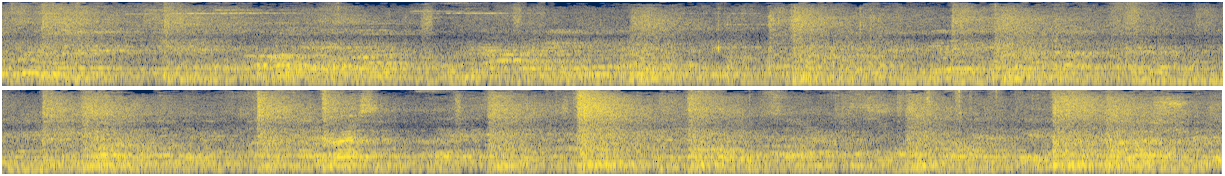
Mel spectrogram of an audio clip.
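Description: Busy gym ambience: several people talking at once in the background, with frequent sharp thuds and knocks scattered throughout, more of them in the second half.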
